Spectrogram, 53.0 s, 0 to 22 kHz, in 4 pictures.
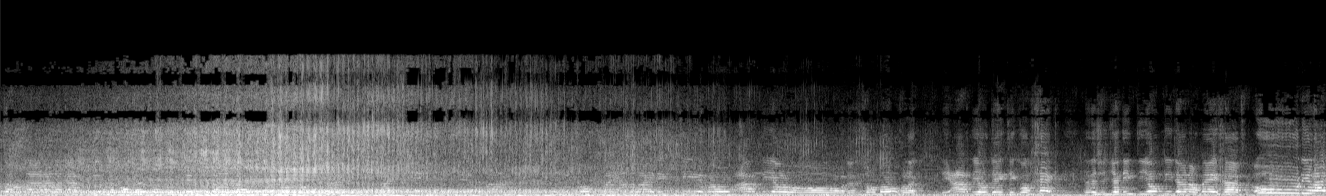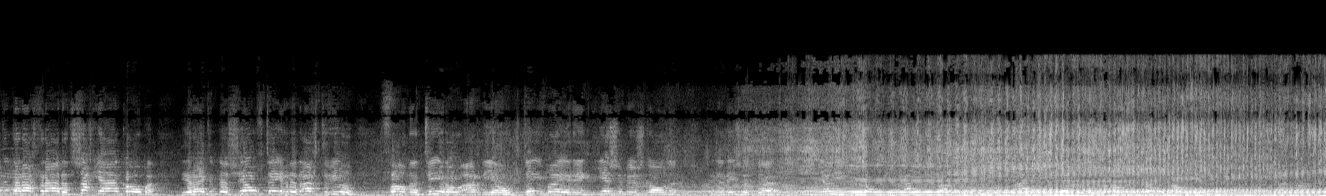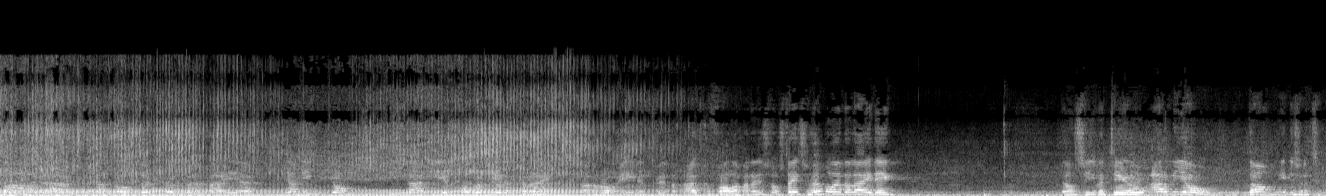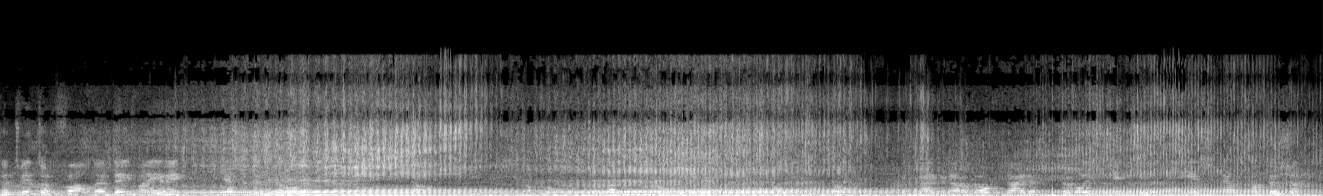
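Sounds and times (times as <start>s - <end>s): motorcycle engines droning: 0.0s - 53.0s.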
